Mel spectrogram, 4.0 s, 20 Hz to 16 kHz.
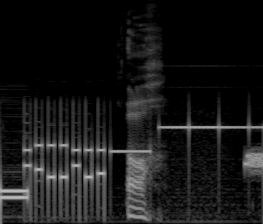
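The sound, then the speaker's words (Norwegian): A 1990s dial-up modem connecting: a dial tone, seven quick touch-tone beeps, then a harsh screeching handshake burst giving way to a steady tone with soft periodic clicks. A person briefly exclaims. “Og nå skal det lastes ned pornobilder på Vinemex.”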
